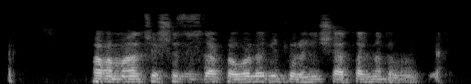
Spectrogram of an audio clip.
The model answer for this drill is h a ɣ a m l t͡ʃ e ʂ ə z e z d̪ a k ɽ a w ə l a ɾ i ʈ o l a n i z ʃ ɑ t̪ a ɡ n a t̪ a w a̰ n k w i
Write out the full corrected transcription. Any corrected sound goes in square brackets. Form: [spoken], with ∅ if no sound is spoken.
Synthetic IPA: h a ɣ a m l t͡ʃ e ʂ ə z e z d̪ a k ɽ a w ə l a ɾ i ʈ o l a n i z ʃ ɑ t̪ a ɡ n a [d̪] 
